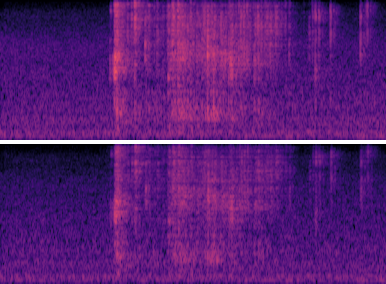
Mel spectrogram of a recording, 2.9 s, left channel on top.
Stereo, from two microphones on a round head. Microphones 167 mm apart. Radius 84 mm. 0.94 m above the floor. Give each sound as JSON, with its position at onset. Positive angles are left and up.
{"t": 0.8, "sound": "crushing", "side_deg": 70, "distance_m": 2.5}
